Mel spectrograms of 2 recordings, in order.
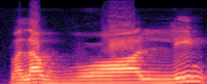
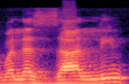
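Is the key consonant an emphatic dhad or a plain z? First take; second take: dhad; plain z. First: The key consonant is the emphatic dhad sound. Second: The key consonant is a plain z sound. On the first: The speaker calls it right. "वाला वालीन पढ़ना है" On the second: The speaker calls it wrong. "ज़्वाद की जगह जाल या जे पढ़ लेता है"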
